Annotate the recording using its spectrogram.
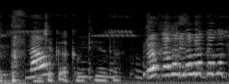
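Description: A high-pitched, wordless voice with quick sliding rises in pitch, then a longer held note near the end.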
